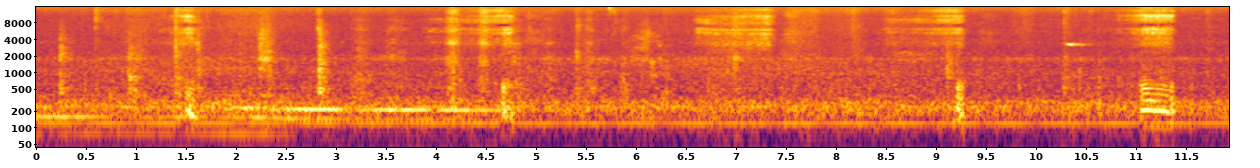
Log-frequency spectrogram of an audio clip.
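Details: Flat-faced dog snoring indoors: steady low rasping, wheezy breaths with occasional snorts and faint squeaky notes.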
